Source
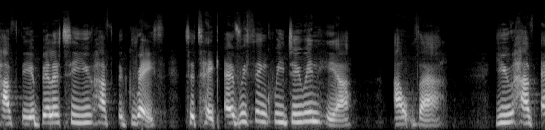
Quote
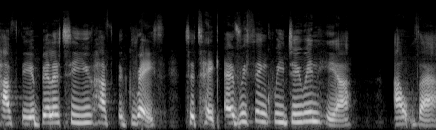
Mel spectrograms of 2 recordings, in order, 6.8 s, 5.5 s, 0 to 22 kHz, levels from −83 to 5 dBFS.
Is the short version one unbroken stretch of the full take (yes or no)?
yes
